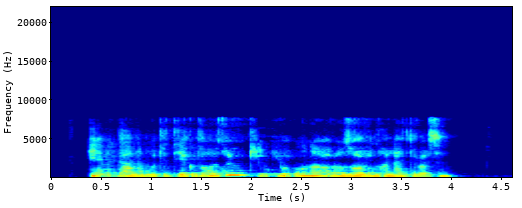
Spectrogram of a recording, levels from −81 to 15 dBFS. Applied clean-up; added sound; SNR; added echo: neural mask model DeepFilterNet 3.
